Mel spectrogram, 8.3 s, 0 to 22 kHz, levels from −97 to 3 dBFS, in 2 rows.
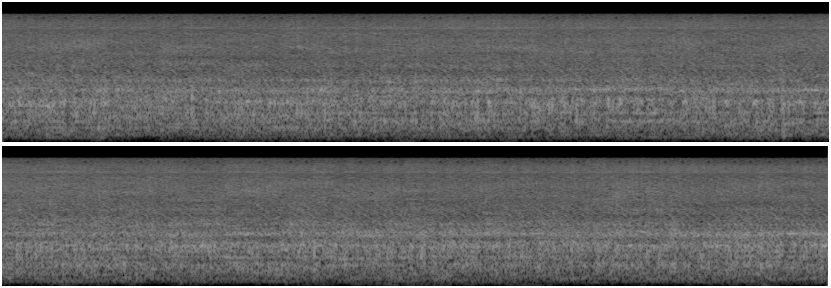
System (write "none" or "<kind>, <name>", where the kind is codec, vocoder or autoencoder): codec, SNAC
